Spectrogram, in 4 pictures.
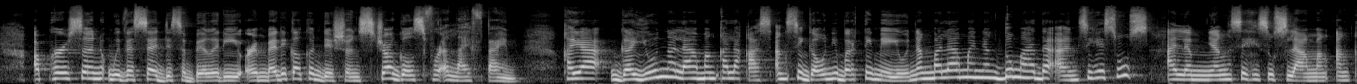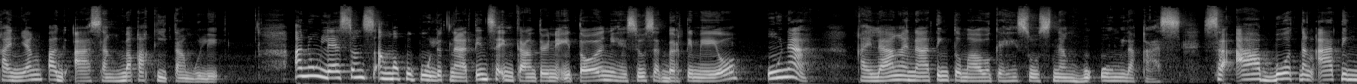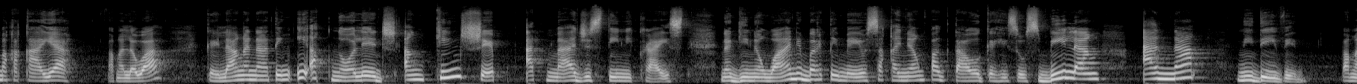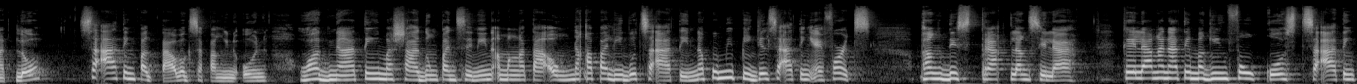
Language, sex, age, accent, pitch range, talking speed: Filipino, female, 20-39, native, 175-255 Hz, 130 wpm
